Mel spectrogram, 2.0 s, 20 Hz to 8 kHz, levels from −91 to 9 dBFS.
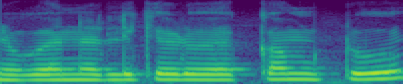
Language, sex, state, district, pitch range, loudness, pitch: Rajasthani, male, Rajasthan, Churu, 185-200 Hz, -12 LUFS, 190 Hz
